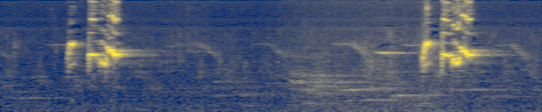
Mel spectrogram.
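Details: Sooty-headed bulbul giving two short, bright bubbling phrases of quick whistled notes about two and a half seconds apart; faint chirps and soft low murmuring in between.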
